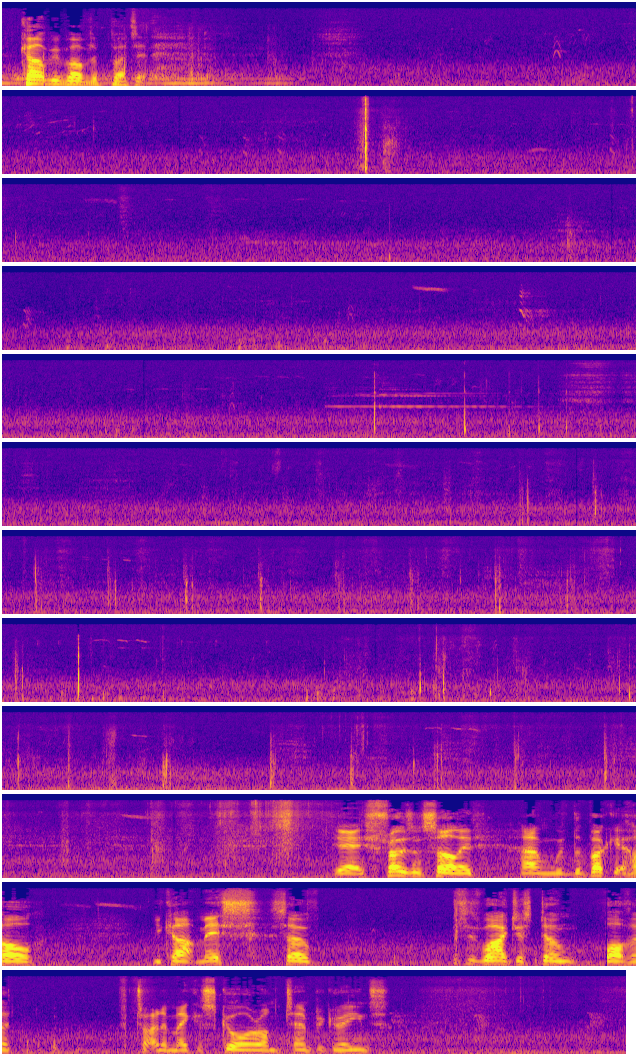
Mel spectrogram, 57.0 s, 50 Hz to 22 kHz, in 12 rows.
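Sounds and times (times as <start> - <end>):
bird chirp: 16.0 - 18.6, 19.8 - 25.3
spiked shoe footsteps on frozen grass: 25.8 - 34.6, 40.0 - 45.3.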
